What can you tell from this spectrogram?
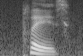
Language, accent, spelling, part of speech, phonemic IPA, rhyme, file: English, US, plays, noun / verb, /pleɪz/, -eɪz, En-us-plays.ogg
- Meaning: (noun) plural of play; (verb) third-person singular simple present indicative of play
